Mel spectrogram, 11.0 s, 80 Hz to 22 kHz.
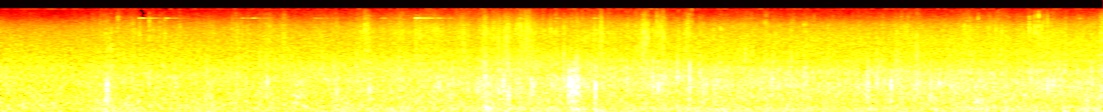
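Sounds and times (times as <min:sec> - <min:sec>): rushing background noise: 0:00.0 - 0:11.0
tyres rolling over stones and leaves: 0:00.9 - 0:11.0.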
